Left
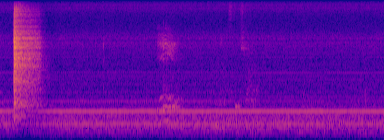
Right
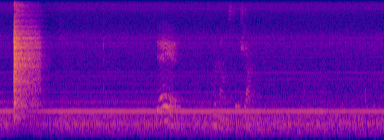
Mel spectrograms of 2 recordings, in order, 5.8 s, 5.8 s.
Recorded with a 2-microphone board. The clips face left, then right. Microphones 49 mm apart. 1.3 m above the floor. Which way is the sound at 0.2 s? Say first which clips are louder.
Right 1 dB; 5° right (ahead or behind).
